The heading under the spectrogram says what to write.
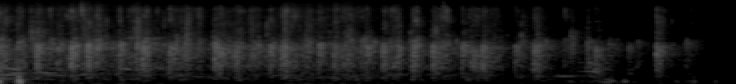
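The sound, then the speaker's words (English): A large church audience applauds steadily, clapping their hands unto the Lord during a service: dense overlapping hand claps for several seconds, with scattered voices murmuring and calling out beneath the clapping. “Can we lift our hair, clap our hands unto the Lord?”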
